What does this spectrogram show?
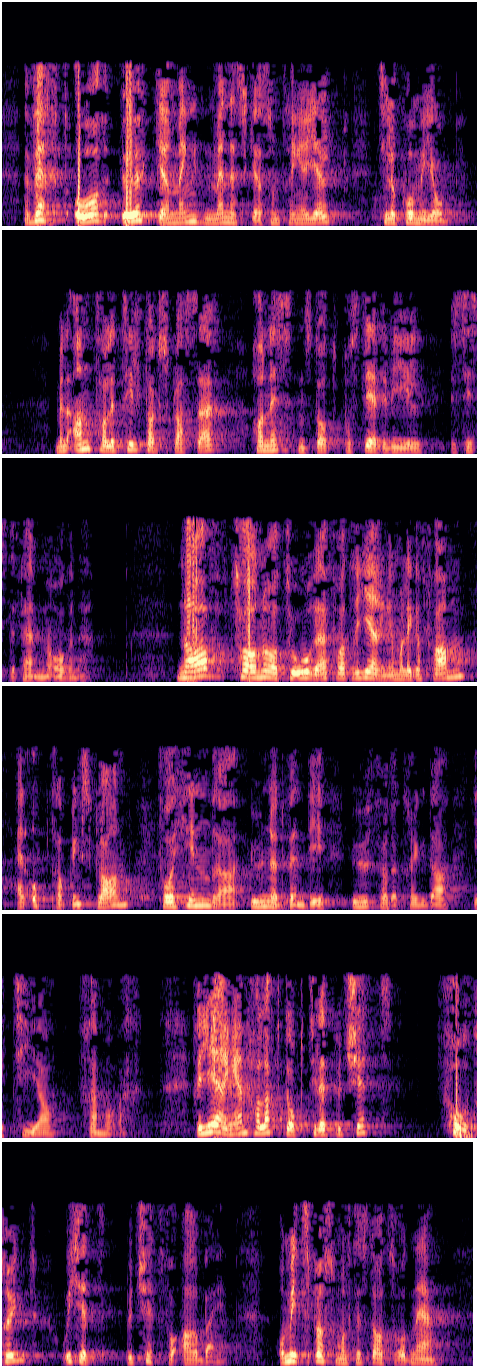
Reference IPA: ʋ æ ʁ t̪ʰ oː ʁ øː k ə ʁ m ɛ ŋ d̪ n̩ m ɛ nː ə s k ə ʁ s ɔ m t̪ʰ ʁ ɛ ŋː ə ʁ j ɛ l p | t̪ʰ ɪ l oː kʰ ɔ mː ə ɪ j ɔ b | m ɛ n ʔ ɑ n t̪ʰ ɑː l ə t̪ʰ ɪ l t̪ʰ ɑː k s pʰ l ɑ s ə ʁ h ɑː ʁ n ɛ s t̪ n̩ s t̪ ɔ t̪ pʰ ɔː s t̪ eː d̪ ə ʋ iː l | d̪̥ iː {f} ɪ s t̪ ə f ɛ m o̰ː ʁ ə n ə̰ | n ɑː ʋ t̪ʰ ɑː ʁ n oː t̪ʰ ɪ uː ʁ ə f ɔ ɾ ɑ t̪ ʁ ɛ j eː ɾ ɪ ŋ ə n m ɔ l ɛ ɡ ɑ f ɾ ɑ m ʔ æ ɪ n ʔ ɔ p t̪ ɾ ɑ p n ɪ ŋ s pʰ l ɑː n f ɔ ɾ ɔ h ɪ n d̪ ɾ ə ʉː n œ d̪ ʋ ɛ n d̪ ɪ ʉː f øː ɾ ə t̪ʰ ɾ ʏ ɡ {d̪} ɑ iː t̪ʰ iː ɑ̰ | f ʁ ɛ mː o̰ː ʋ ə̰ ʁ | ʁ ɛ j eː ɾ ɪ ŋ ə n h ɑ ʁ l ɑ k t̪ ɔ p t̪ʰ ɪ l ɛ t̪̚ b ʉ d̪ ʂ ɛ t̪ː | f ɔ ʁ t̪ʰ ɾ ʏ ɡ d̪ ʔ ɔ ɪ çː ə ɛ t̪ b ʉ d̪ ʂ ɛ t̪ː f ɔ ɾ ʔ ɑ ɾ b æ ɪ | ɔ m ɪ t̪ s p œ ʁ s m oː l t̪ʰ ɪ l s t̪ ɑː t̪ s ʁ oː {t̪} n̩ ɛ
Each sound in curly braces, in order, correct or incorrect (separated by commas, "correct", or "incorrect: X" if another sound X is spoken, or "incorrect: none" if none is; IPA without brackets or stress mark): incorrect: s, correct, incorrect: d̪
